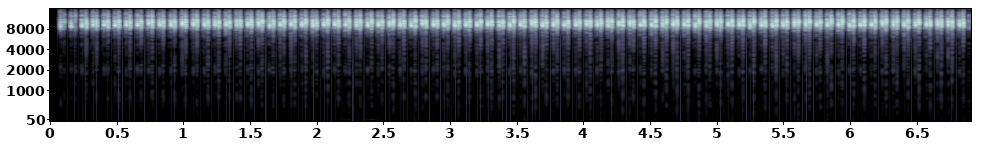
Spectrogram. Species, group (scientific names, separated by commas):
Tettigonia viridissima, Orthoptera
